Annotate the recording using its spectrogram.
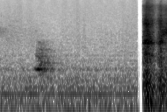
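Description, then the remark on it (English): A dog lets out one loud, harsh bark right at the end, after a stretch of faint background hum and a sudden brief silence. No one speaks. “a dog with the it. bark at the end.”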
